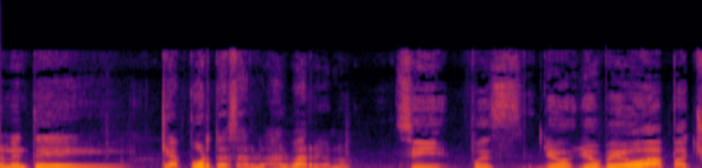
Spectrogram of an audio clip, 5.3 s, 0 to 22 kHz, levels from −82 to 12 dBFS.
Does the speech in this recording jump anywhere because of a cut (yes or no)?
no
